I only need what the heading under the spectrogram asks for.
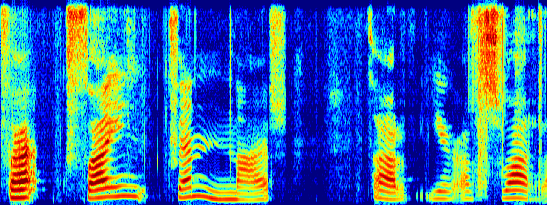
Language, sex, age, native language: Icelandic, female, 8, Slovak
